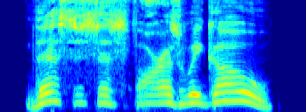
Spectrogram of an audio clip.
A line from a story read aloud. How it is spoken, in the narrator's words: Alaskon said, shouting to make himself heard over the tumult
